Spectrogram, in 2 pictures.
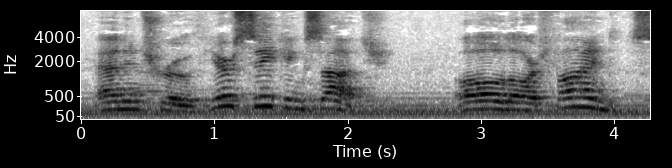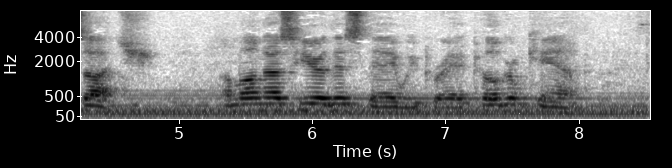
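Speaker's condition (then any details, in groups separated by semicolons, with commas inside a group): No condition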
